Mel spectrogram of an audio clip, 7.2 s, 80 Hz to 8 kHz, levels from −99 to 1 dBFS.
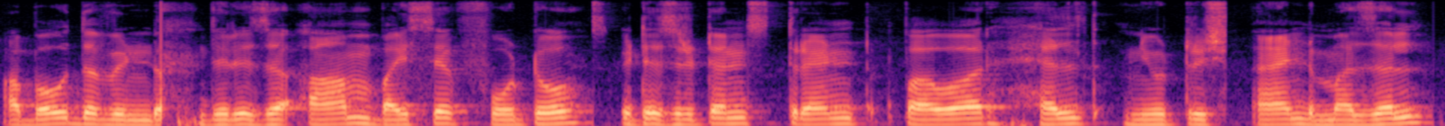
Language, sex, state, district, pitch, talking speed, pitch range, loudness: English, male, Karnataka, Bangalore, 125 Hz, 150 wpm, 120-135 Hz, -15 LUFS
